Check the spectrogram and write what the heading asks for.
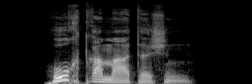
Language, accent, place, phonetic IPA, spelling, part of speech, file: German, Germany, Berlin, [ˈhoːxdʁaˌmaːtɪʃn̩], hochdramatischen, adjective, De-hochdramatischen.ogg
- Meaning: inflection of hochdramatisch: 1. strong genitive masculine/neuter singular 2. weak/mixed genitive/dative all-gender singular 3. strong/weak/mixed accusative masculine singular 4. strong dative plural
